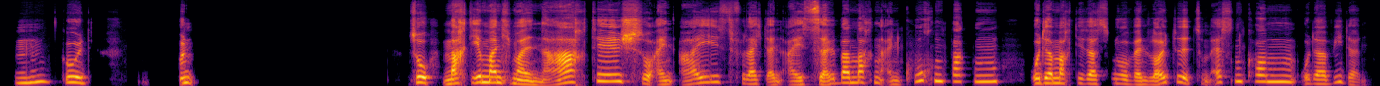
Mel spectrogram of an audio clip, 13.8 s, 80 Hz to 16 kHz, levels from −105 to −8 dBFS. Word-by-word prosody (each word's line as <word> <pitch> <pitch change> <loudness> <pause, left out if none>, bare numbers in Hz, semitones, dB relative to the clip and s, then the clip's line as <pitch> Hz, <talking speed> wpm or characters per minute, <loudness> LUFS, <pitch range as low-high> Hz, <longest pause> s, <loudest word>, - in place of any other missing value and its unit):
Mhm, 235 +5 -2
gut. 230 -2 +3 0.9
Und 215 +2 +1 2.2
So, 455 -2 +6
macht - - +3
ihr 240 +3 +6
manchmal 210 -9 +4
Nachtisch, 275 - +4
so - - -1
ein 155 0 -6
Eis? 245 +6 -5
Vielleicht 175 -3 -4
ein 140 +2 -6
Eis 145 +1 -1
selber 220 +3 +2
machen, 230 0 -3
einen 155 -1 -12
Kuchen 290 0 -3
backen? 270 0 -3 0.3
Oder 205 0 +3
macht 200 0 -1
ihr 200 - -10
das 175 -1 -2
nur, 180 -3 -7
wenn 150 0 -2
Leute 220 +12 -1
zum - - -18
Essen 275 +4 -6
kommen 265 -2 -1
oder 175 -9 -5
wie 260 - -7
denn? - - -14
230 Hz, 140 wpm, -27 LUFS, 180-265 Hz, 2.2 s, So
